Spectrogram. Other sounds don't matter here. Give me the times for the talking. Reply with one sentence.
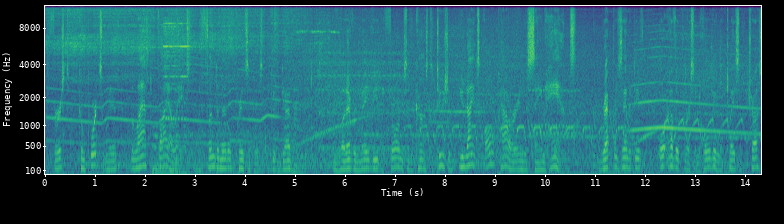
You can hear the talking from 0.0 to 14.2 s.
